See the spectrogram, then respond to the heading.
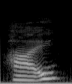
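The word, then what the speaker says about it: haigh: next word in gaelic the next word is hai which in galaxies hi h a i d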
